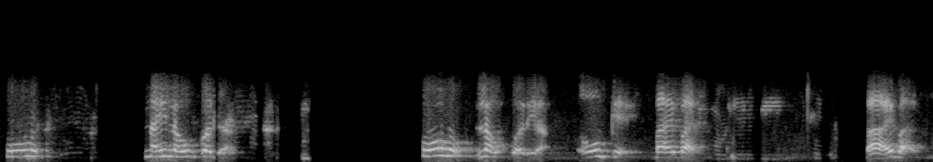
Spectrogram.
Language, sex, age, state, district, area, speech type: Marathi, female, 45-60, Maharashtra, Pune, urban, conversation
